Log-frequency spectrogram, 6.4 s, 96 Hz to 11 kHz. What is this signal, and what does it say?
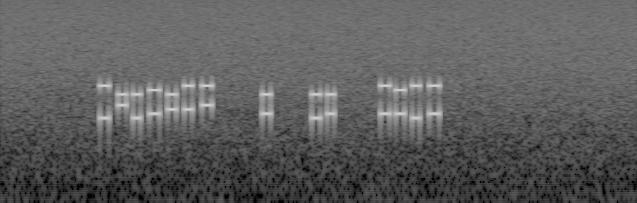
DTMF, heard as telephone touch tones, dialled by hand, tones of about 90 ms. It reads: 3*1579# 4 14 6536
